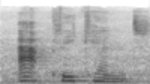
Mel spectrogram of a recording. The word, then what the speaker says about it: applicant: Và từ cuối cùng mình đọc là applicant, nhấn vào âm đầu.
